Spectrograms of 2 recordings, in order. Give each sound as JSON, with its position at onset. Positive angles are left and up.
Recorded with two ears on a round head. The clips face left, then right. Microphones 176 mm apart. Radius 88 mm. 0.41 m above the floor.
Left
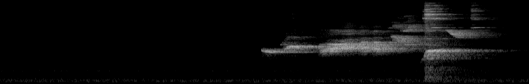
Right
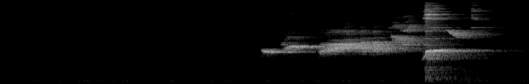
{"t": 2.6, "sound": "a bird", "side_deg": 0, "distance_m": 1.5}
{"t": 4.2, "sound": "keys jangling", "side_deg": 20, "distance_m": 2.0}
